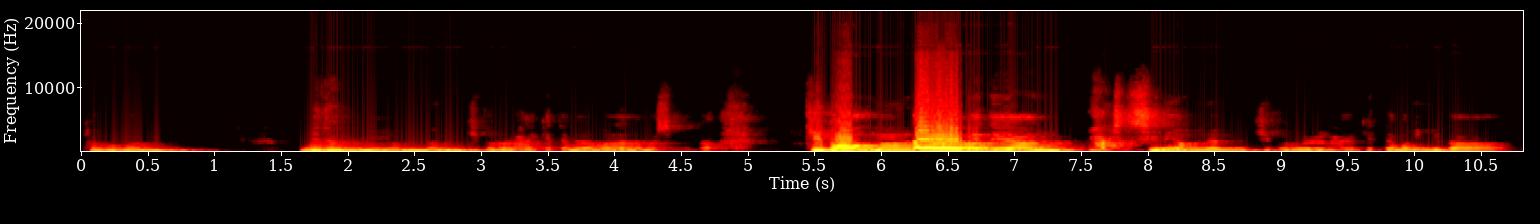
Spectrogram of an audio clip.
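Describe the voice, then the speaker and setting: Animated Korean pastor preaching in echoey church. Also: male voice, measured pace, creaky. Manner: storytelling, acts out voices with big pitch swings. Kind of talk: sermon. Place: church sanctuary.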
